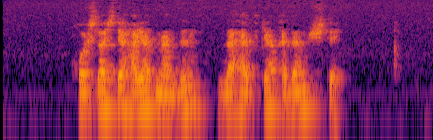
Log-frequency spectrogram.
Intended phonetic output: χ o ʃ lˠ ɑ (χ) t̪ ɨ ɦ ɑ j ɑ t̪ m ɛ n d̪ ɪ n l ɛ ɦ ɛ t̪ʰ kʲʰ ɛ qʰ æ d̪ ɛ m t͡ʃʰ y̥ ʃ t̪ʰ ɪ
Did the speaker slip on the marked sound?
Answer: yes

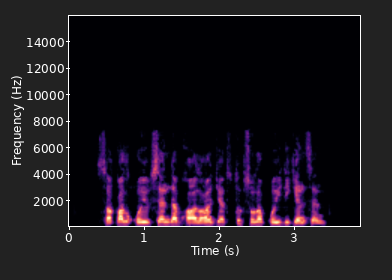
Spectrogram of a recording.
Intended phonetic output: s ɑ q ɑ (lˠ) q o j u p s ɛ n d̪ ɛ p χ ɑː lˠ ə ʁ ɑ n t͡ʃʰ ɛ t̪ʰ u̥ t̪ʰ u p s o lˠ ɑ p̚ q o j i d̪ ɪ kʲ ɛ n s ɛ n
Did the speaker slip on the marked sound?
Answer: no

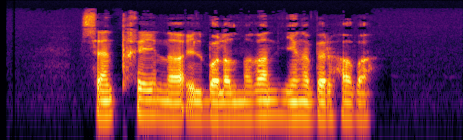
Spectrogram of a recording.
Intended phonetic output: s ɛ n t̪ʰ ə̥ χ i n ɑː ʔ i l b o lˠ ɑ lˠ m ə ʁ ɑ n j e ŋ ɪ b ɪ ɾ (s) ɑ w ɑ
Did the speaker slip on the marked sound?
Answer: yes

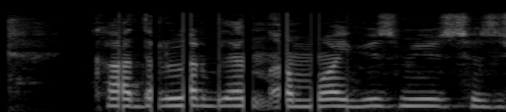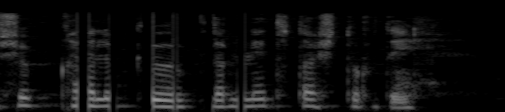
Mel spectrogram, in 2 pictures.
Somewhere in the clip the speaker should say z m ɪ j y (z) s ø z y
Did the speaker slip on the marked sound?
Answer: no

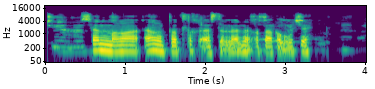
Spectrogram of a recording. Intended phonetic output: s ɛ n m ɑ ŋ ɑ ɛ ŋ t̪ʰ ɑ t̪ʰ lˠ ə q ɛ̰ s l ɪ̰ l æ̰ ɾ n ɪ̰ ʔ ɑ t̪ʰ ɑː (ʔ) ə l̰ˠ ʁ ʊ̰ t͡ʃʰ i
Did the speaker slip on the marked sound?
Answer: yes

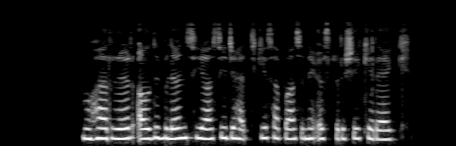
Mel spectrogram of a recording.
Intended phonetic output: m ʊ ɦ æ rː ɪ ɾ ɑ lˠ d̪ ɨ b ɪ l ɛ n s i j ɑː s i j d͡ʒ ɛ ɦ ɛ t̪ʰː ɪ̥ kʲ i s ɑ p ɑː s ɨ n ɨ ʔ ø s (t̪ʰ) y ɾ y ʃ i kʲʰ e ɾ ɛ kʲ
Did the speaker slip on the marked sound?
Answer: yes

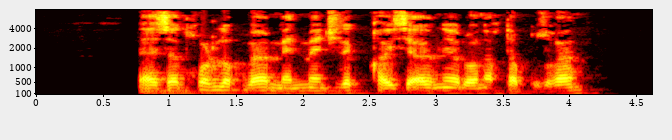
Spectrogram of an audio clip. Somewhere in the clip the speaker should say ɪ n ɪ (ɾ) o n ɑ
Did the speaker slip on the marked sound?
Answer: no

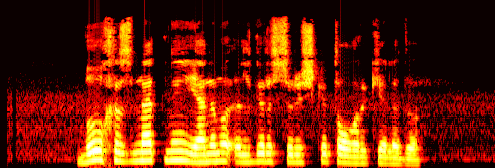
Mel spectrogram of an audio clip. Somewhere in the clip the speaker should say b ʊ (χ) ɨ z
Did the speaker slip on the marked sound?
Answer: no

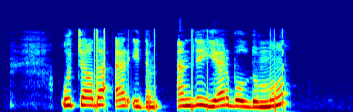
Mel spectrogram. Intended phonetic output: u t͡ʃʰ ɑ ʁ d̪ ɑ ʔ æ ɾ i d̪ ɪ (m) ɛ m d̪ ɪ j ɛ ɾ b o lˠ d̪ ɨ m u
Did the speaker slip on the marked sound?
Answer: no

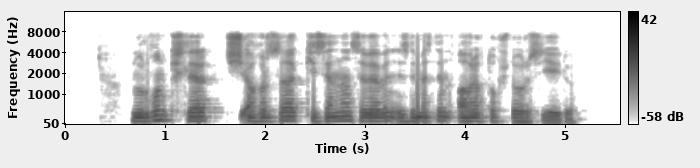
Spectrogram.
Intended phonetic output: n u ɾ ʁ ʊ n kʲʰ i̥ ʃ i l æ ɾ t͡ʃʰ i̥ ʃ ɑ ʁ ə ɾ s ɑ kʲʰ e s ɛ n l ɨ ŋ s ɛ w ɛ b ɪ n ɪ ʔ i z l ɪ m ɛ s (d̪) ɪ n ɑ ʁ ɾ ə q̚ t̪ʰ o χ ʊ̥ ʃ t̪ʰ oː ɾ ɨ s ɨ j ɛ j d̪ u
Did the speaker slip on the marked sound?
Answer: yes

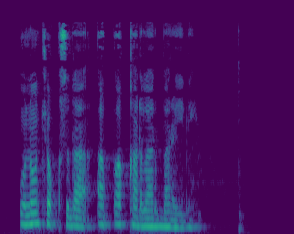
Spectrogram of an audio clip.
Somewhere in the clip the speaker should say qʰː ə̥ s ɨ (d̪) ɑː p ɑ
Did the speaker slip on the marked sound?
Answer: no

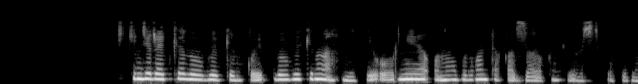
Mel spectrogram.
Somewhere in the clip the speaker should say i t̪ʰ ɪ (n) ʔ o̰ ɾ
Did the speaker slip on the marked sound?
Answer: yes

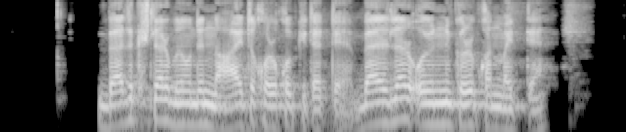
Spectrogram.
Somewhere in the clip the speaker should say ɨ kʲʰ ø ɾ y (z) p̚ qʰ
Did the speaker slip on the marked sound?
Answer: yes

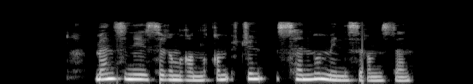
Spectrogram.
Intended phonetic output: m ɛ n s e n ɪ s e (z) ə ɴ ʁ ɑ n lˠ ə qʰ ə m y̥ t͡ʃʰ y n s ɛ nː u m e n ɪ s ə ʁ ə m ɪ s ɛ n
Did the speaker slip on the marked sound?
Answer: yes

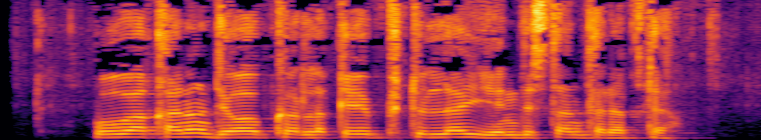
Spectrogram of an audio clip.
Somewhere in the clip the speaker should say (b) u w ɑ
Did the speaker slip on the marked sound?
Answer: no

